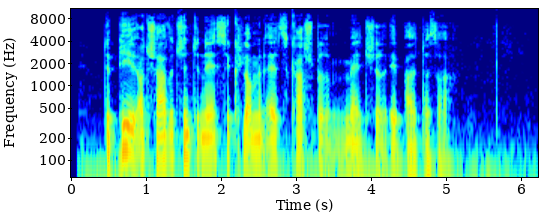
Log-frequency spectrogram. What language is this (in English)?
Romansh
